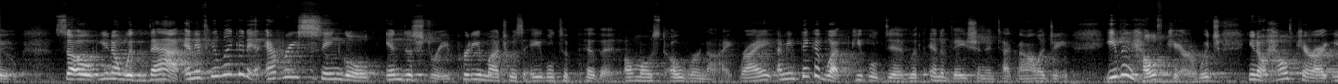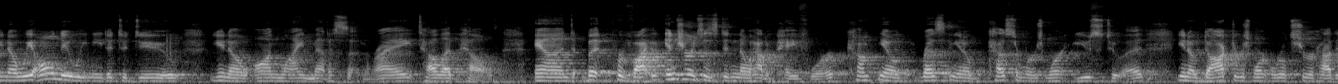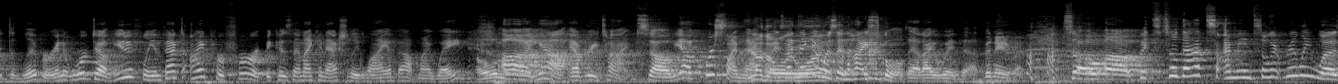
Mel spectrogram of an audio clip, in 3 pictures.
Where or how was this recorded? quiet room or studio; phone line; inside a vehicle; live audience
live audience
